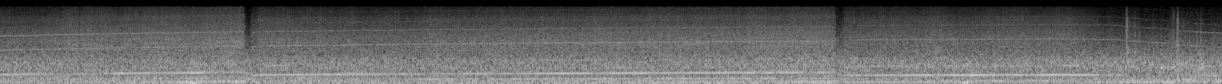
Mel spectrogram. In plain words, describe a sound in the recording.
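A racing car engine roars, climbing in pitch and dropping briefly at each gear change.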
